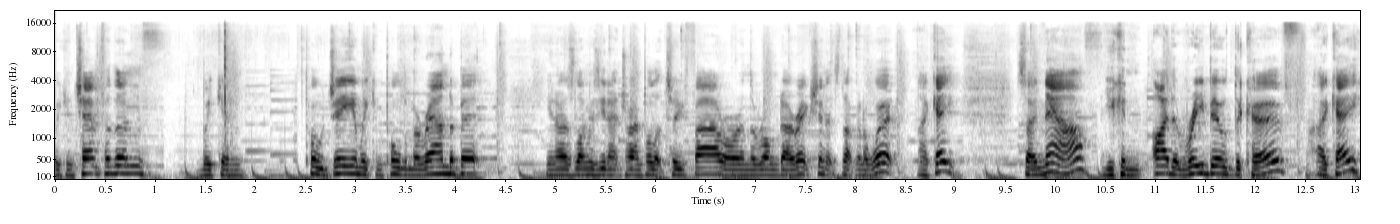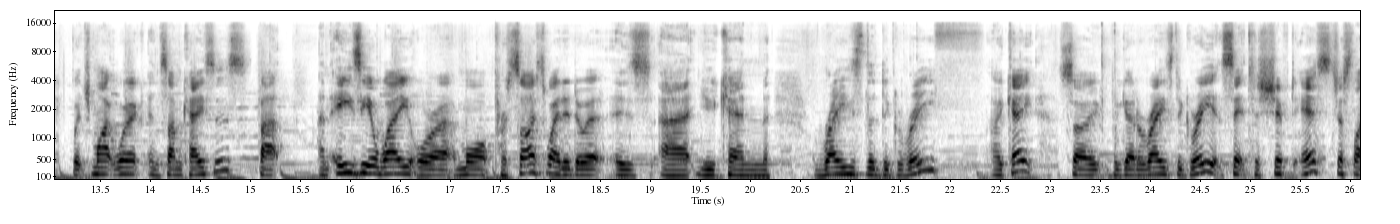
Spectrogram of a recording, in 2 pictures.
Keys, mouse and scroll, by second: 10.4-11.2 scroll, 13.4 click, 14.3-15.0 scroll, 15.0 ctrl+z, 15.0-15.9 scroll, 15.9 scroll, 16.0-16.7 scroll down 2, 16.7 shift+middle click, 17.2 middle click, 17.7 f, 21.0-22.6 typing, 23.6 BackSpace.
